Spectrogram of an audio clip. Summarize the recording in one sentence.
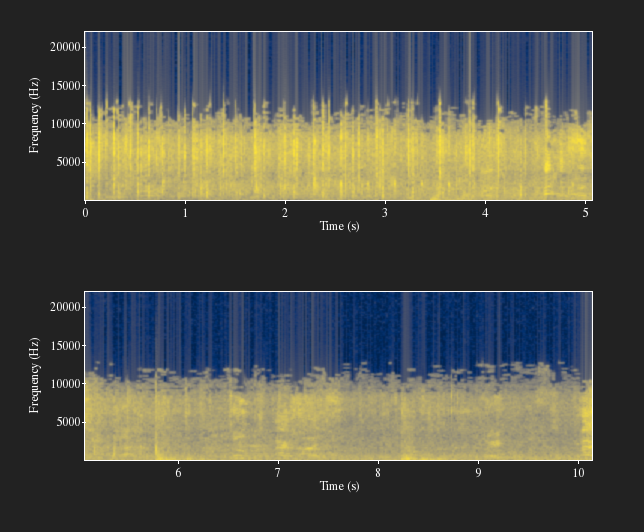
People clap and chatter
